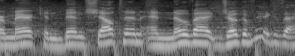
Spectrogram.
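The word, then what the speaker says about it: Djokovic: Uh first off, Wimbledon News at Wimbledon Jenn to the semi-finals with a win over American Ben Shelton and Novak Jookovic.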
